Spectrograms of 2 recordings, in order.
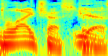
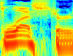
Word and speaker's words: Leicester: It looks like Leicester. – Yes, but it's Leicester is how they say it.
